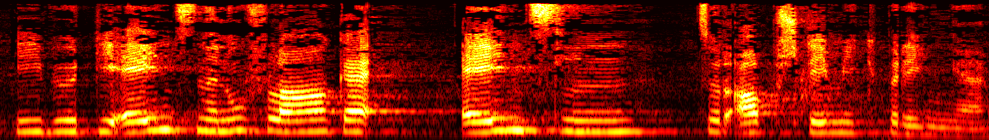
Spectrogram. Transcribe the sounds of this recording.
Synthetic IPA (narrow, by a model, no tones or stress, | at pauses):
ivʏd̚diɛɪnt͡sl̩nənuflɑːɡə | ɛɪnt͡sl̩nt͡sʊɾʔɑpʃtɪmːiɡb̥ɾɪŋːə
